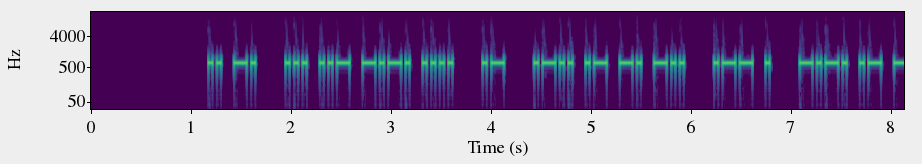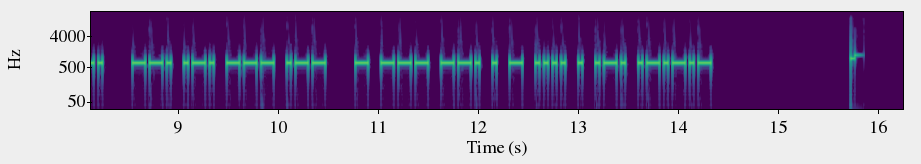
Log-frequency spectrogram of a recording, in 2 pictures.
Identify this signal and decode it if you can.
Morse code, heard as a keyed tone, about 28 wpm, 700 Hz. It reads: IN SUCH A LAND WE CAN GROW TOGETHER.
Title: Sentences from Top 1000 Words - Review Part 1 - 28wpm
